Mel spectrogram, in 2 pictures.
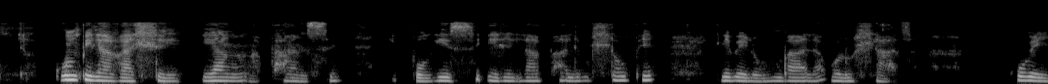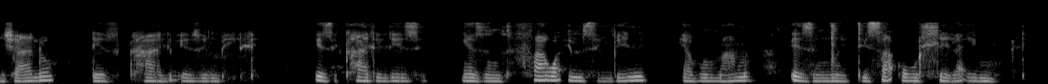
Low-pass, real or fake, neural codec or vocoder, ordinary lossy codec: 7.2 kHz; fake; vocoder, 22.05 kHz, 80 mel bands, HiFi-GAN; Opus, 32 kbps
